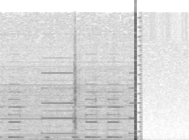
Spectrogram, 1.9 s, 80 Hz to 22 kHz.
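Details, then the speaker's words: 20-plus-year-old Slot 1 Pentium 3 550 MHz PC at power-on: short single-pitch beeps about three per second, cut off by a sharp click; POST error beeping, cause unknown. "And we've got a lot of beeps. It's not happy."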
